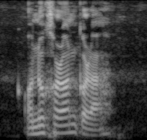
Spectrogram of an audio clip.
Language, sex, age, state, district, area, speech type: Assamese, male, 18-30, Assam, Lakhimpur, rural, read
